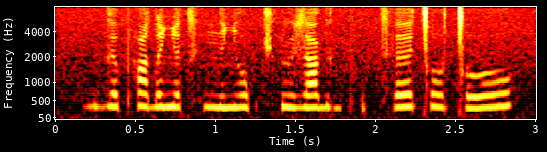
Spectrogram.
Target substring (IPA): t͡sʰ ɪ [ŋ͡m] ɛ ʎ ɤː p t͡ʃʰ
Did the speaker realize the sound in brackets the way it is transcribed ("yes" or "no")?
no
